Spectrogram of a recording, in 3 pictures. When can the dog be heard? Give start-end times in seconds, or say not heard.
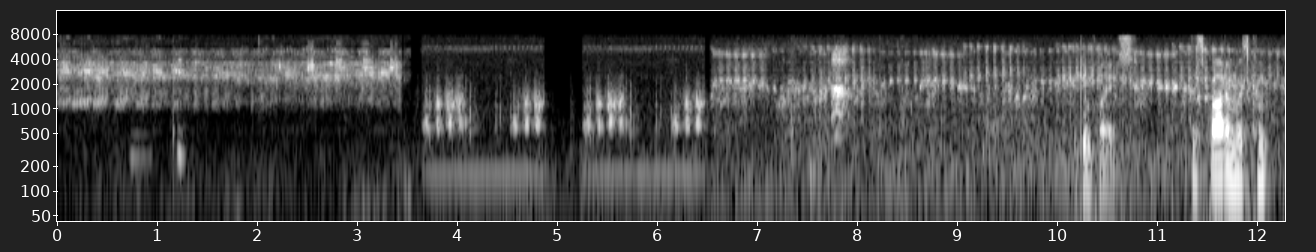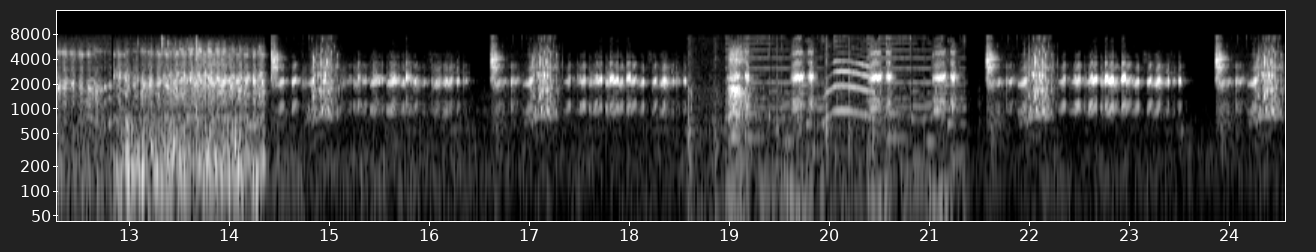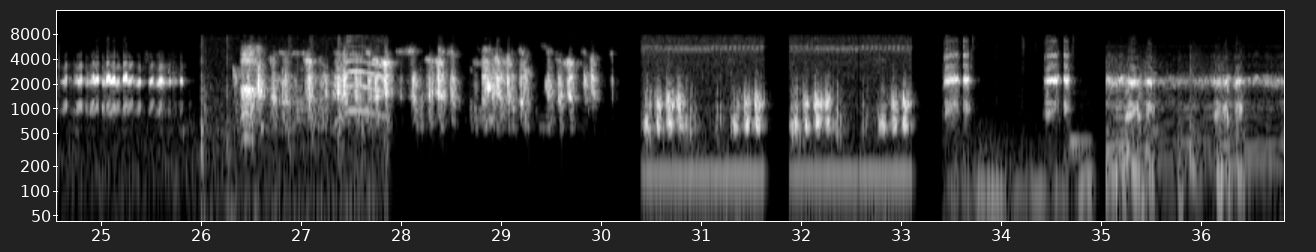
not heard.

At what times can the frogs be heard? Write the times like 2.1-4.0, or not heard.
0.0-36.7.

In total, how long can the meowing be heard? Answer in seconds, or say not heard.
5 s.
